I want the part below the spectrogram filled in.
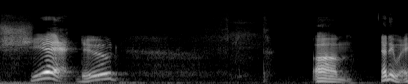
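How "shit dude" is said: sudden, high-pitched, very loud full-throated yell. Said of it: "What are you yelling at me about now?".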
